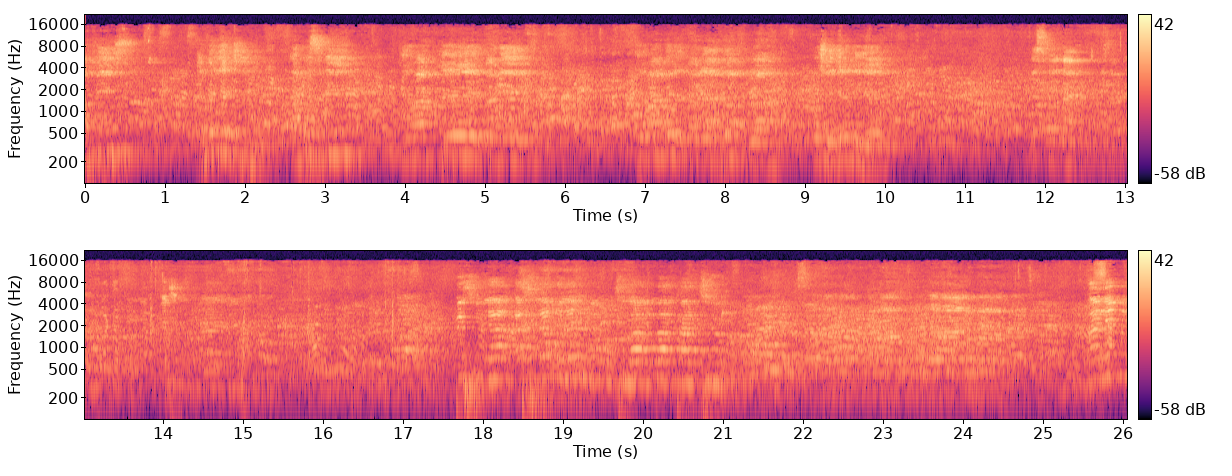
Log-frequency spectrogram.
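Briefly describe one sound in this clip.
A crowd of men and women chatter loudly all around in a busy, echoing hall.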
